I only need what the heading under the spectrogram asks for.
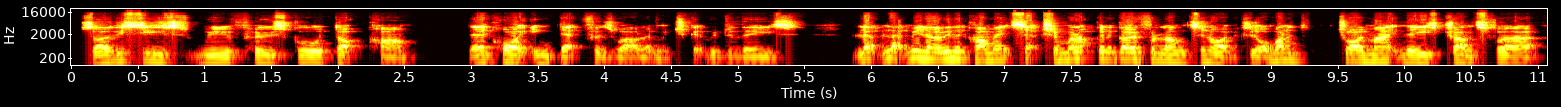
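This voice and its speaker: A man with a bright, forward voice hosts a casual football livestream. He talks through player stats conversationally, hesitating and repeating himself as he goes. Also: medium pitch, poor audio. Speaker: football fan channel livestream host.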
